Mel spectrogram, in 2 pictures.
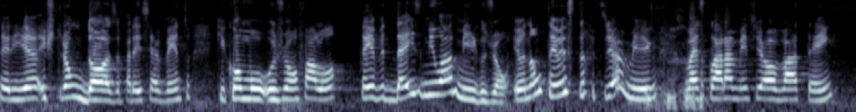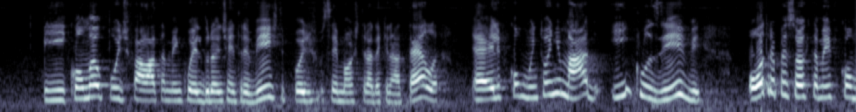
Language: Portuguese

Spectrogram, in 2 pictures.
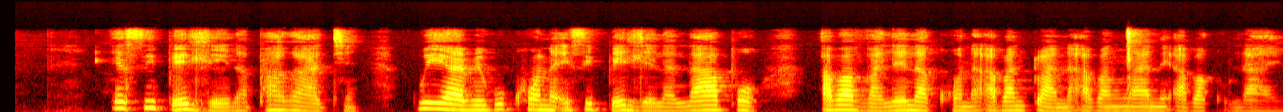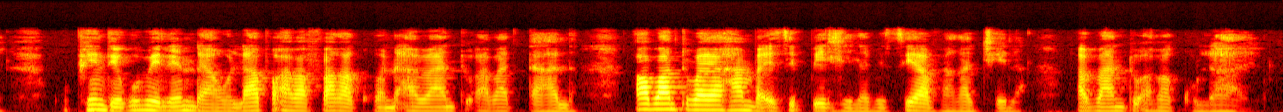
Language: North Ndebele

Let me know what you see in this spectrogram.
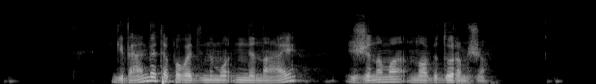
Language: Lithuanian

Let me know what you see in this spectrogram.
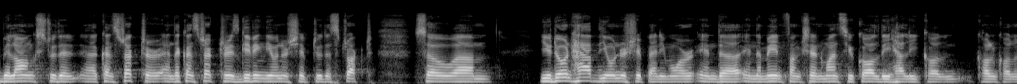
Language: English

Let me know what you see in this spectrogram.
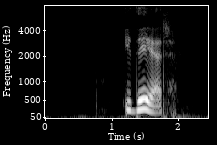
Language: Norwegian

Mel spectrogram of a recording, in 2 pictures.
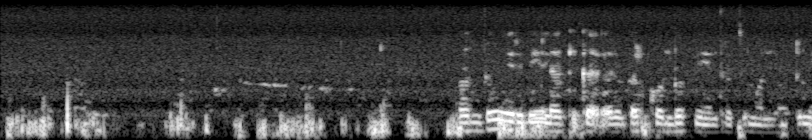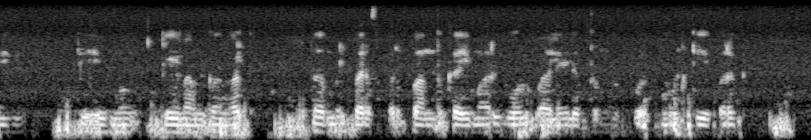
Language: Malayalam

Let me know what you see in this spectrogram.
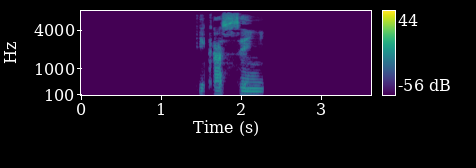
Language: Dyula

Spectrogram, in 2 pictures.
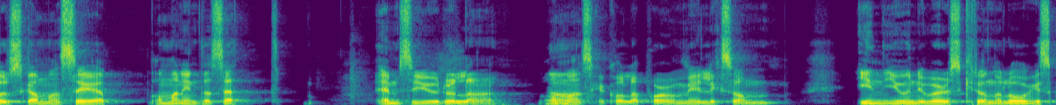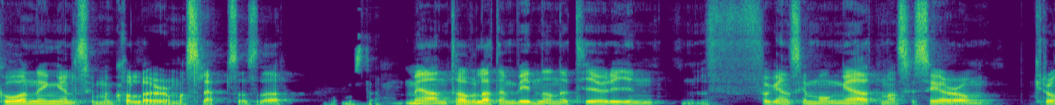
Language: Swedish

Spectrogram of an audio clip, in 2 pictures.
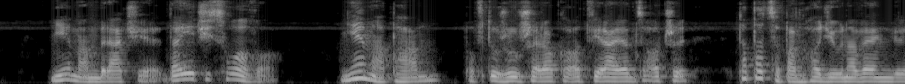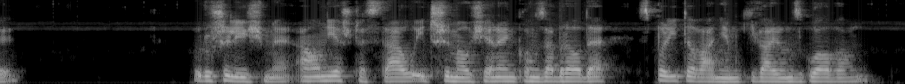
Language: Polish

